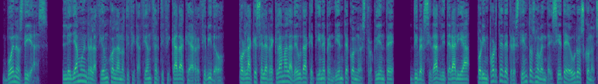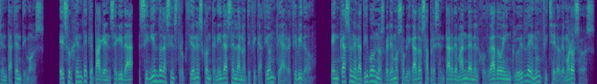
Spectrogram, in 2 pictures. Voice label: audio call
